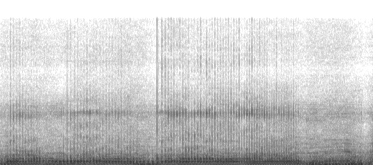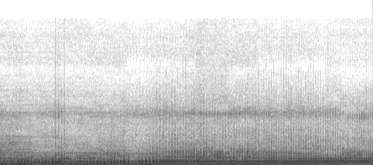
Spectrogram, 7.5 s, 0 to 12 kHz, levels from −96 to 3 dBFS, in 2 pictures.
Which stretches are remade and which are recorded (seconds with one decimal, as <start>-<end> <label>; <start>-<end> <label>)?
0.0-5.0 remade; 5.0-5.7 recorded; 5.7-6.3 remade; 6.3-7.0 recorded; 7.0-7.5 remade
